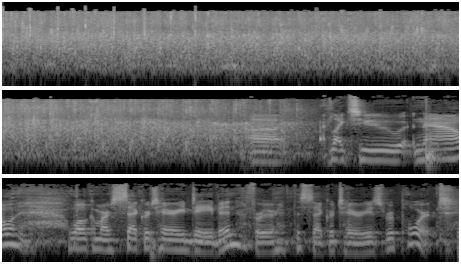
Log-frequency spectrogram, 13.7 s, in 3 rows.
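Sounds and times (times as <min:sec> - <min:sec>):
audience applause: 0:00.0 - 0:07.8
speech: 0:07.9 - 0:13.7.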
